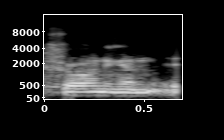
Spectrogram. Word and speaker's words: Groningen: If you if you uh, uh, say Groningen in uh, as the locals say it, it actually sounds like that, spoken like that.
